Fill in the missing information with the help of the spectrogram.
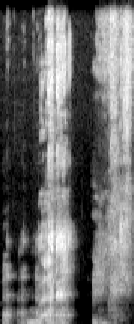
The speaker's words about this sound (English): You know, I burped. Yeah, I was like, oh, I'm about to puke. About to puke.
